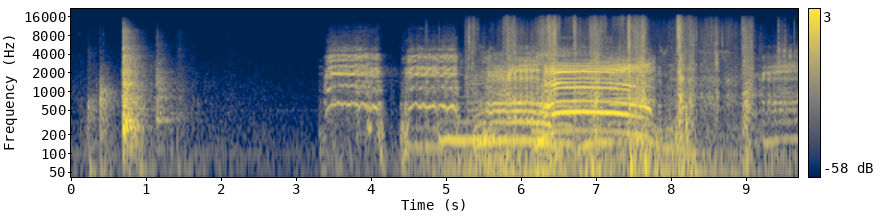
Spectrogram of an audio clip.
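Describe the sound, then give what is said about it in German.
Sheep bleating in a paddock: a few drawn-out, wavering bleats, one long and loud, following a short sharp knock and a quiet pause. “Wie ich sehe, haben Sie auch einige Schafe auf der Koppel”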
